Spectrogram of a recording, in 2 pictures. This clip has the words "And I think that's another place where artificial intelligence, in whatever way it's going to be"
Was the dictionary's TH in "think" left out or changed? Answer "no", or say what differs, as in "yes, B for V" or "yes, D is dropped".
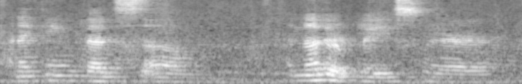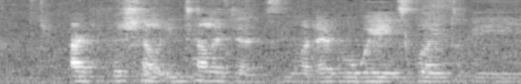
no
